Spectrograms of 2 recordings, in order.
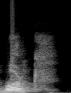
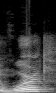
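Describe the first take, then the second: First: It imitates an Indian accent, W like B. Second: It is said with a plain W sound.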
